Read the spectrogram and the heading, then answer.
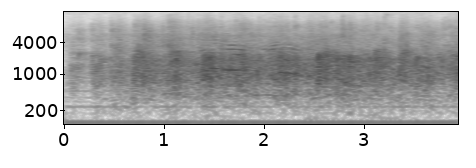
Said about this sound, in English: It will speed things up if you wait and applaud all of them at the end so I can go faster with the names.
